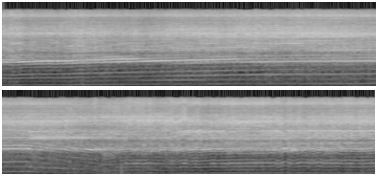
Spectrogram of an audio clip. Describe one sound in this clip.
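A kart engine roars up close, rising in pitch as it speeds up and dropping as it slows for a bend.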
